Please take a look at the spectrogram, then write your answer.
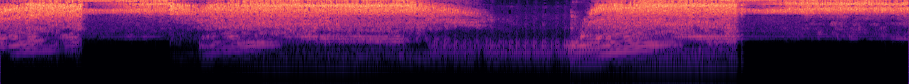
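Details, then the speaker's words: Older Echo string trimmer, two-stroke, new HiPA replacement carburetor after tuning: snaps up to a high scream on each full-throttle blast, then drops cleanly back to idle without stalling; carburetor set right. "put it through a few full throttle blasts make sure when you let off it doesn't die when it goes back to idle"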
